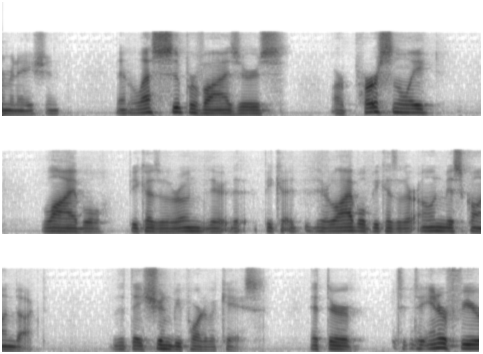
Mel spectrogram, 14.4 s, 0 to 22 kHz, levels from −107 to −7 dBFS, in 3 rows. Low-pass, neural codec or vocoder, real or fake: 7.2 kHz; codec, 16 kHz, 0.9 kbps, LongCat-Audio-Codec; fake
